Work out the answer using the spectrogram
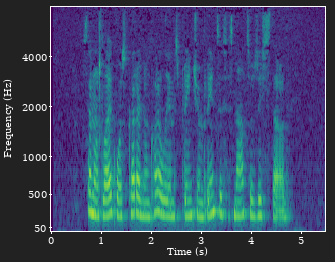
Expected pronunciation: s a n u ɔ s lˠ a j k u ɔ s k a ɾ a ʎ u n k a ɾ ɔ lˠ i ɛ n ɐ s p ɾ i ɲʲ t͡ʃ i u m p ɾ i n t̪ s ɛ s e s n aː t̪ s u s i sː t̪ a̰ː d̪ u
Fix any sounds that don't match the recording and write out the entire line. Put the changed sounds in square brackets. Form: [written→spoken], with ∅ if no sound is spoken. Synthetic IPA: s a n u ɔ s lˠ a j k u ɔ s k a ɾ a ʎ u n k a ɾ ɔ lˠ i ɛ n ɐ s p ɾ i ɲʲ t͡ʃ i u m p ɾ i n t̪ s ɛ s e s n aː t̪ s u [s→z] i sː t̪ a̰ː d̪ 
